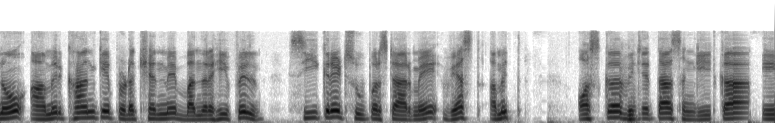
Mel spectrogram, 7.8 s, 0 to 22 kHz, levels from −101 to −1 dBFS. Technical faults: repeated packet loss (robotic sound); jitter buffer slow-down

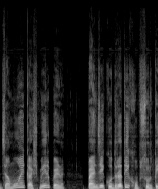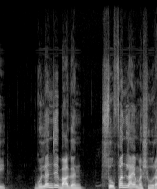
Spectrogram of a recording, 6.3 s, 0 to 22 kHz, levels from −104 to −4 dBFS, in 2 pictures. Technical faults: automatic gain rising

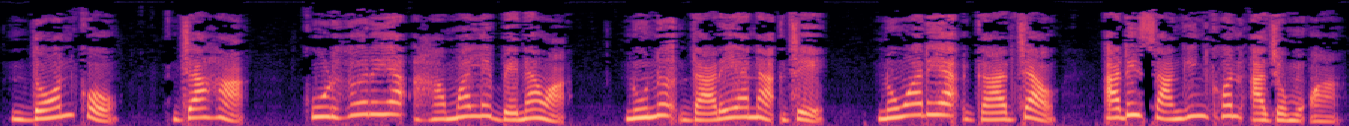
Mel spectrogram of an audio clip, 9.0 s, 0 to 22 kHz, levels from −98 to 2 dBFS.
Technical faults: generation loss

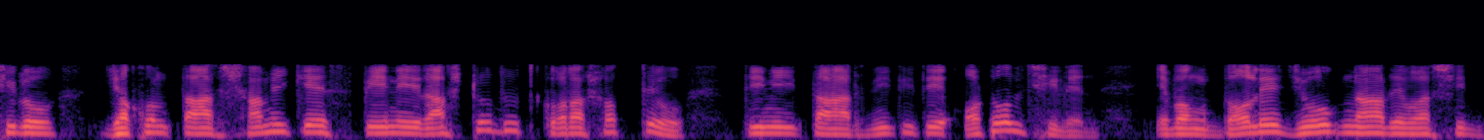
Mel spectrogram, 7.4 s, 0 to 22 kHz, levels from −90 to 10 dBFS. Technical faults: iLBC codec

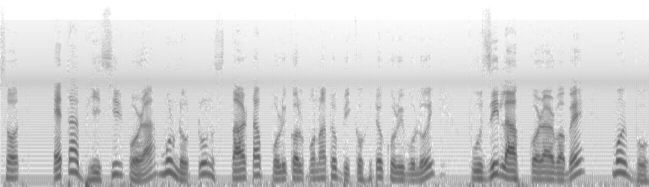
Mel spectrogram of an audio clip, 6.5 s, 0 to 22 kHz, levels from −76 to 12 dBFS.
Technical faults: mains buzz

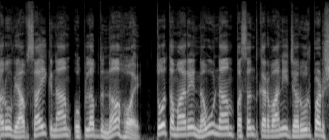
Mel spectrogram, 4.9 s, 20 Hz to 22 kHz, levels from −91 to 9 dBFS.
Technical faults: none

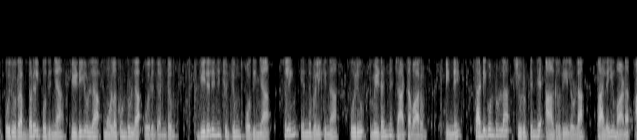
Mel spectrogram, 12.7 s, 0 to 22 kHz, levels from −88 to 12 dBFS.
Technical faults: overdone noise removal; G.729 codec

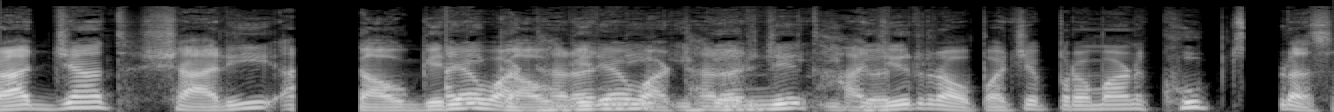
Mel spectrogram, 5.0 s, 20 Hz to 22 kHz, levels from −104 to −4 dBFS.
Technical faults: AAC frame loss with muting; doubled audio track

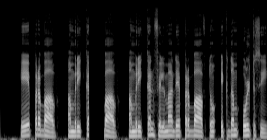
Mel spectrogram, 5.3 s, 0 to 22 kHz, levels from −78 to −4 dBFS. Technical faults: stream reconnect

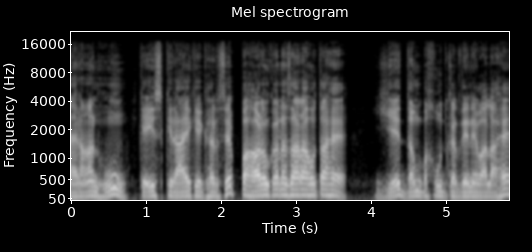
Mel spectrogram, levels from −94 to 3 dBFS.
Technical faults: none

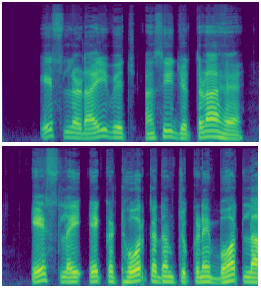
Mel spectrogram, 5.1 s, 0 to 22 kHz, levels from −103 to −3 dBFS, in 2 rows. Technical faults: automatic gain rising

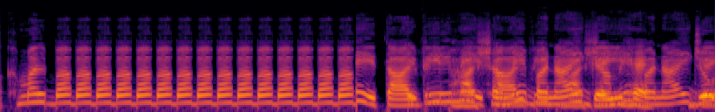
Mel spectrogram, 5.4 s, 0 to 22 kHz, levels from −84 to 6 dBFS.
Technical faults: broken-record loop; doubled audio track

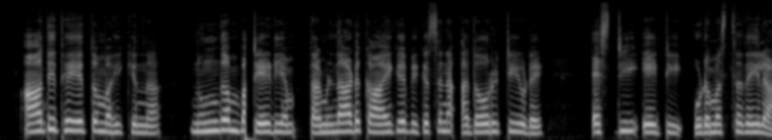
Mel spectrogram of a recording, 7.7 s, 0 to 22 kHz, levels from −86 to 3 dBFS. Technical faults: skip ahead; jitter buffer speed-up

